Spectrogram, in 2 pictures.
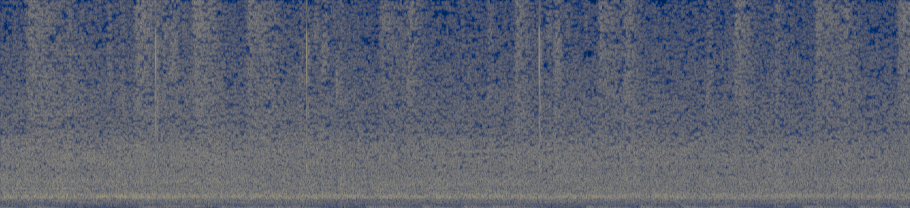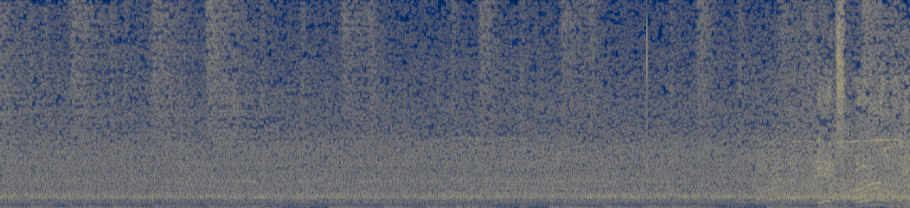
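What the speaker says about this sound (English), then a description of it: "It's early, but this crowd is fired up. Listen to this noise here." Loud, steady stadium crowd roar during an early-season football video game, a continuous wall of cheering noise with a low rumbling undertone that swells slightly near the end, with no talk over it.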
